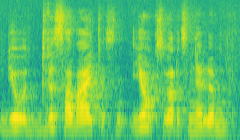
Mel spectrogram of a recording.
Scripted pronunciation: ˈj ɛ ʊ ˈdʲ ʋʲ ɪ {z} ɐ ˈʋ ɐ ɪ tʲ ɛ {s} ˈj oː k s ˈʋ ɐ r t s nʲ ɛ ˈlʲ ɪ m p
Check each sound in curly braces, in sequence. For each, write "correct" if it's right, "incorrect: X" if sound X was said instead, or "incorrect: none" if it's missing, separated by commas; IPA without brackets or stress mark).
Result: incorrect: s, correct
